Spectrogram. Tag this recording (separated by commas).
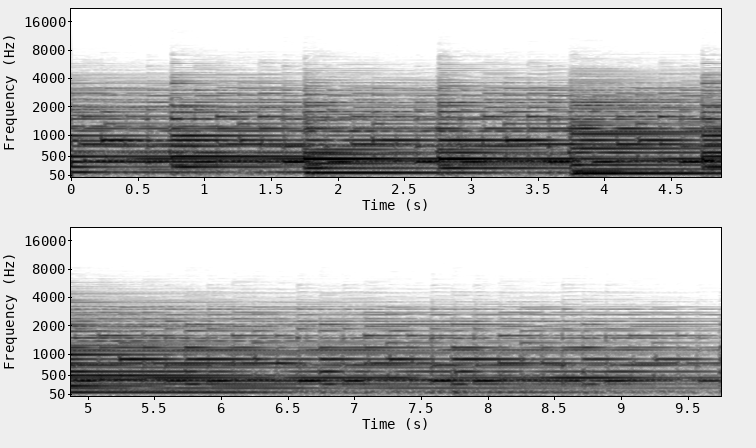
Music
